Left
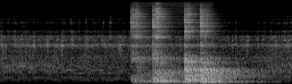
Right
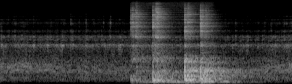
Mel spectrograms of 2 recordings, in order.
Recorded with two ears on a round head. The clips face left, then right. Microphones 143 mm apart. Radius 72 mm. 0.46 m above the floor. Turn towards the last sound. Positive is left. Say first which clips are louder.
# right 2 dB
turn(degrees=-30)  # may be behind; listen again after turning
